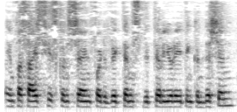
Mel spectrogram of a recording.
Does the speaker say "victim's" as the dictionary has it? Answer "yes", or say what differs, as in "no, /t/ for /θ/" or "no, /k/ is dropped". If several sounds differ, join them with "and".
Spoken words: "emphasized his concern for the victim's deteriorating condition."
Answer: no, /s/ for /z/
